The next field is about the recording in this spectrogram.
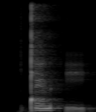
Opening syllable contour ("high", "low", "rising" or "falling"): high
